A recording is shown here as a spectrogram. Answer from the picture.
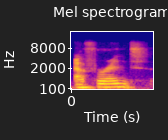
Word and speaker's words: efferent: so similar but afferent I pronounce it efferent soft e that's the outgoing pathway whereas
